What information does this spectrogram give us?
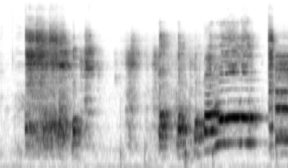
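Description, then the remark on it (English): A parrot mimics a hen's clucking in a run of loud, squawky clucks and cackles, uneven in rhythm with brief pauses, ending in a drawn-out cackle. “Yeah, it's a parrot pretending to be a chicken.”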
